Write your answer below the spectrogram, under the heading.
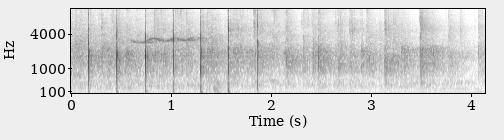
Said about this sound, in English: Good job. Give him a round of applause again.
